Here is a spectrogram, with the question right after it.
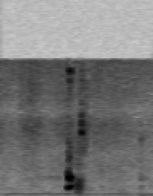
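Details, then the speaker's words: Small male animal getting hiccups just after eating a little: one soft, brief hiccup over quiet room noise. "little guy just ate a little bit hey oh and he seems to be getting hiccups huh you got the hiccups yeah"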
